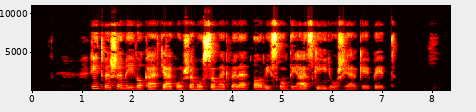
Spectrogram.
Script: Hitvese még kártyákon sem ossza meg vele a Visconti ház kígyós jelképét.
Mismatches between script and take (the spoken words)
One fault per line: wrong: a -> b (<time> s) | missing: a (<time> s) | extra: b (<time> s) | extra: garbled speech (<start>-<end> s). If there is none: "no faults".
extra: a (2.1 s)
